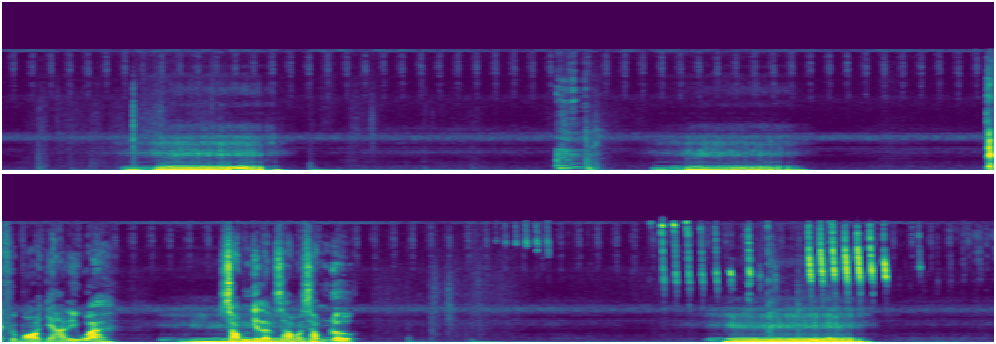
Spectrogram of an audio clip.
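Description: A young man moans and cries out loudly close by.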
